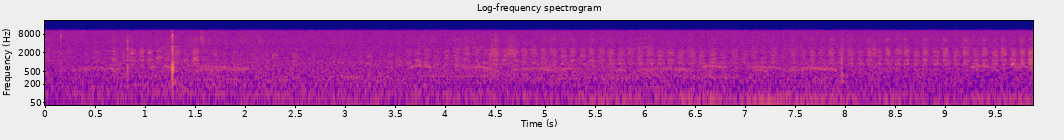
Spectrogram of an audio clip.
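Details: Rapid, even panting from Chad, a hyperactive four-year-old Labrador unattended, breathy pulses repeating several times a second, quiet over constant low rumble, with a brief sharp tap early on and faint soft whines.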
